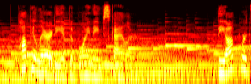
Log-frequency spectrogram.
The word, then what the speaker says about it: Schuyler: Pronunciation, Skylar.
